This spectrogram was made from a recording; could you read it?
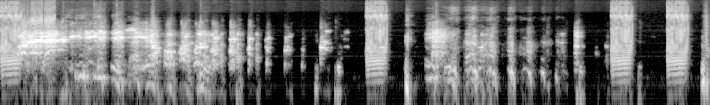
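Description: A loud, sputtering fart sound effect with rapid buzzy pulses, followed by bursts of laughter and snickering, with more short fart blasts mixed in.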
